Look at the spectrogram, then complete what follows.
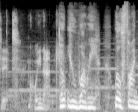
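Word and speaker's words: Coinach: That's how you pronounce it. Coinac.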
